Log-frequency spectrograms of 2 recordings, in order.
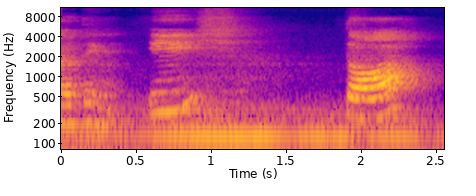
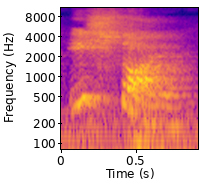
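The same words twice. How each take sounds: First: História slowed right down and split into syllables; separating the syllables of história slowly. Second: Said in the usual way. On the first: Shown as a demonstration. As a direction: draw out each syllable of história. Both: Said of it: "Quando eu separo a sílaba de história".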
